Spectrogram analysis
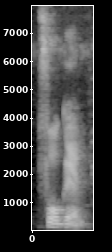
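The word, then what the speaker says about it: Vogel: Last में आएगा हमारा यहाँ पे फाटर, इसको क्या पढ़ेंगे फै पढ़ेंगे, तो फाटर, इसको फोगेल।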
